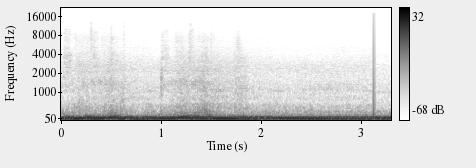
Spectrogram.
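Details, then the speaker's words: 1996 Chevy K1500 V8, cold start days after a multiport fuel injection conversion fixing a P0300 random misfire and fuel in the oil. Deep, steady rumble with smooth swells when revved; cleaner and revs better than before. "sounds a lot more clean even revs up better too"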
